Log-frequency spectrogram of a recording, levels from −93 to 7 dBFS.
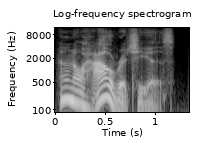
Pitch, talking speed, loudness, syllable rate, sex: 125 Hz, 315 wpm, -18 LUFS, 6.1 syllables/s, male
